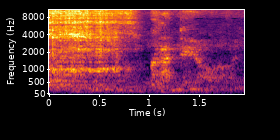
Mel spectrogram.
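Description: A harsh, fluttering, noisy breath sound during sleep, followed by a quieter breath: snoring, an abnormal sleep breathing sound.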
